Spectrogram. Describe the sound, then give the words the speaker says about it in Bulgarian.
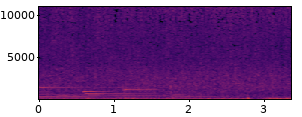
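Shower water runs in a steady, continuous hiss with no breaks, a faint tonal hum threading underneath. No one speaks. “Ти почети, аз набързо ще си взема един душ.”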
